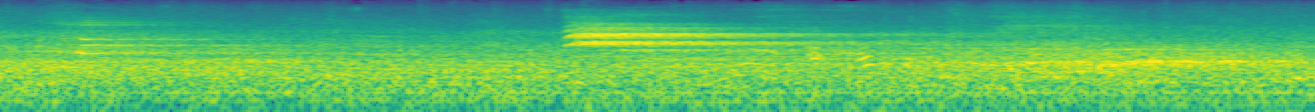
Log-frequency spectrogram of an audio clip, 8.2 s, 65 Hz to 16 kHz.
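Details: Beluga at Port of Nagoya Public Aquarium on 11 August 2018, during a pool move when a swap of Nana and Hodoi failed before time ran out; a brief faint harmonic squeal, then a louder steady whinny-like tone midway over constant hiss.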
